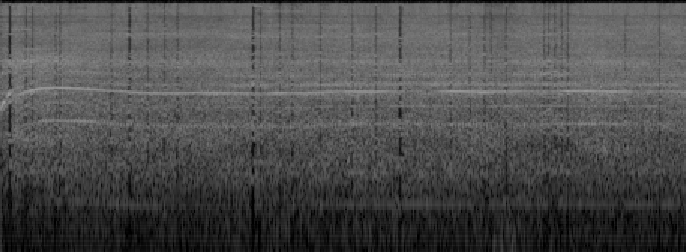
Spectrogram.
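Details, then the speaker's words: Makita belt sander with fairly coarse, well-worn paper and a sticky switch, sanding a board: a steady high-pitched motor whine over an even rasp of paper on wood, holding speed under load; normal running. "it's um done a beautiful job on that board and it's it's fairly coarse paper uh it was probably well worn but it still does the job yeah"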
